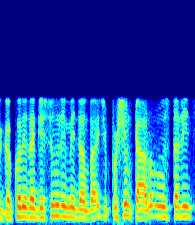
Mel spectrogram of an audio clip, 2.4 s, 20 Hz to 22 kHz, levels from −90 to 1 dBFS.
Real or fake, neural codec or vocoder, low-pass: fake; codec, 16 kHz in and 24 kHz out, 0.4 kbps, LongCat-Audio-Codec, two codebook decoder; 3.6 kHz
